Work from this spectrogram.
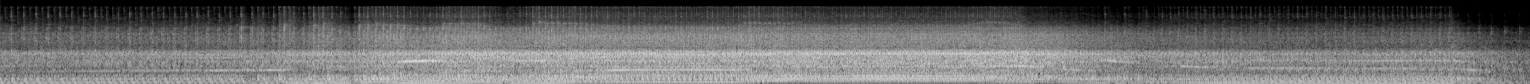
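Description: An old small engine on a Sears machine runs rough nearby, loud and uneven, with a leaking muffler adding a ragged, knocking chug that swells and eases over the run.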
